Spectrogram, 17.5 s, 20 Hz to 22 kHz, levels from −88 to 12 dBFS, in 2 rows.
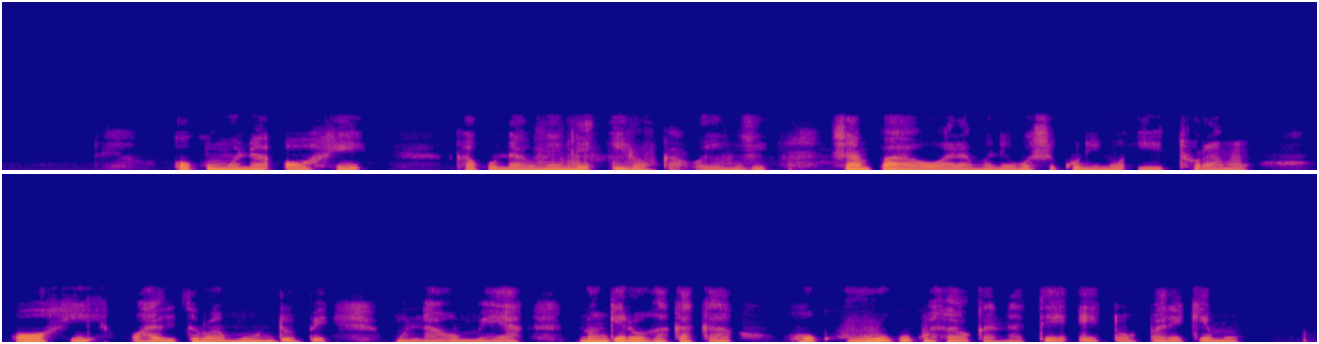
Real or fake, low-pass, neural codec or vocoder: real; 7.2 kHz; none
